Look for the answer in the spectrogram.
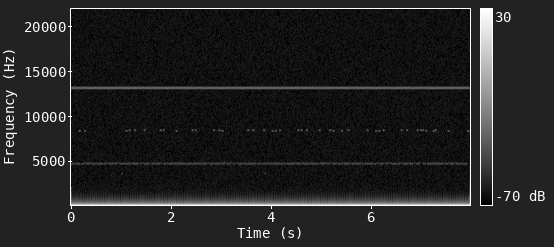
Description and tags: Deep Bass 01
An 8 second deep bass, highlight at 20 hz to 30 hz, with a rapid fade in and out. Made from a sine / sinusoid wave, 2 octave below C4 (at C2).
Useful for bass / sub / woofer effect.
sub, bass, deep, 30hz, 20hz, C2, sine, loop, sinusoid, rumble, woofer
